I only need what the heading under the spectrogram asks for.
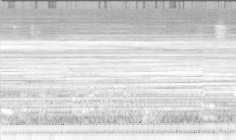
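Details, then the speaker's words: Vacuum food sealer pump running normally during a sealing cycle: a steady, quiet electric buzz with an even hum and no dips or knocks, then a click as the indicator light turns red to show sealing is done. "and it's pulling all the air out did you hear that clicking noise and now it's red and it's letting you know it's done"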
